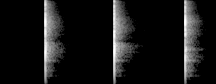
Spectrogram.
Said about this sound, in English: I don't know if that's going through on the immediate, but it will come through later because I needed the slow clap. I needed the Chang slow clap for that. Discord was like, I'm muting these claps.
